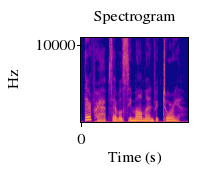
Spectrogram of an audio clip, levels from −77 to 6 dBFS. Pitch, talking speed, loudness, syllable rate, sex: 235 Hz, 225 wpm, -16 LUFS, 6.9 syllables/s, female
